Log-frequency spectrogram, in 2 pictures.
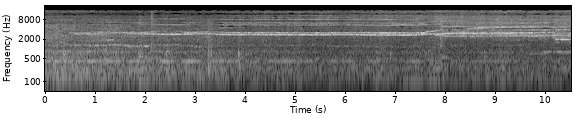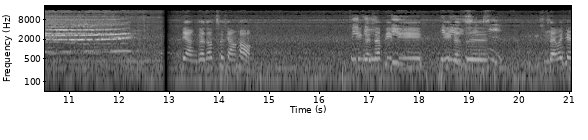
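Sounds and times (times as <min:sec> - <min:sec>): wheels squealing on rails: 0:00.0 - 0:12.9
train cars rumbling past: 0:00.0 - 0:21.0
lower wheel squeal: 0:00.4 - 0:12.5.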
